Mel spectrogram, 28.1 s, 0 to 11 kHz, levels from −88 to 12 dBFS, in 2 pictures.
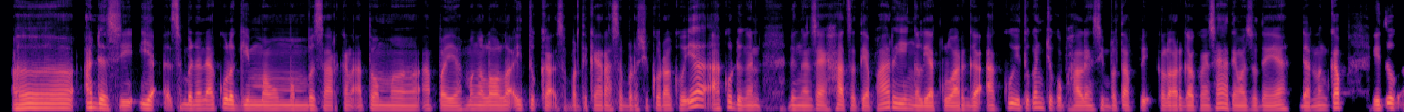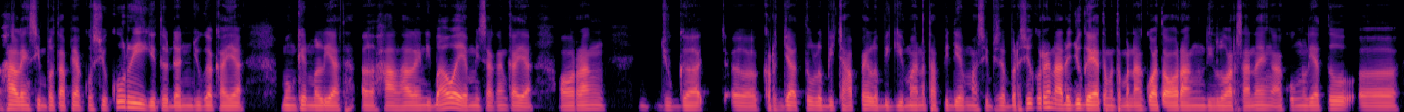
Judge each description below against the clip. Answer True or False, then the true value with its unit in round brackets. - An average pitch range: False (1.8 semitones)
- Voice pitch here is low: True (105 Hz)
